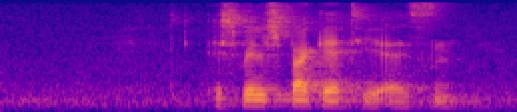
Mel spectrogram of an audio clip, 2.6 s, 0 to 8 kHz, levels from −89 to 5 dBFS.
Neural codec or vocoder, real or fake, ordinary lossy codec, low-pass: none; real; MP3, 48 kbps; 7.2 kHz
